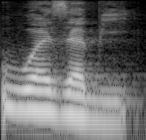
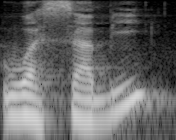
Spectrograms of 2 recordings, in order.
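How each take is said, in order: First: The middle consonant is a buzzing Z sound. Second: The middle consonant is a hissing S sound. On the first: The speaker calls it wrong. "et non Z" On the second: The speaker calls it right. "un S se prononce S et non Z"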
